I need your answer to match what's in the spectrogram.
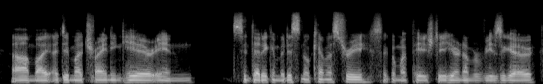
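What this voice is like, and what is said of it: Australian accent. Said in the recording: “as you can probably tell from my accent, I'm from Australia.”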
